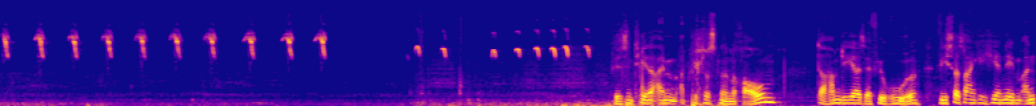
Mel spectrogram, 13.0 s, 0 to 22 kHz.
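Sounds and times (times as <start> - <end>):
newly hatched chicks peeping in an enclosure: 0.0 - 4.2, 5.0 - 8.1
low hum: 0.0 - 12.9
speech: 7.8 - 12.9.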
